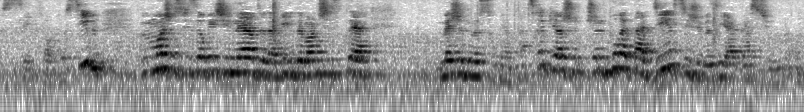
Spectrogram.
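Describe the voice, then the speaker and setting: A woman playing a prim English wife, high-voiced and politely baffled, each line measured and formal. She is caught from across an echoey stage, with steady noise behind her. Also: recorded from a distance, natural voice. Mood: wondering. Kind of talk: amateur stage acting. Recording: echoey stage from afar, noisy.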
